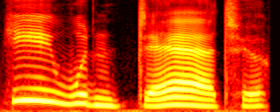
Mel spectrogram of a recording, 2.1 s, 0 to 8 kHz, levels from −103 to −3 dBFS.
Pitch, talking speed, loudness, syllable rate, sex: 215 Hz, 115 wpm, -15 LUFS, 2.1 syllables/s, female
